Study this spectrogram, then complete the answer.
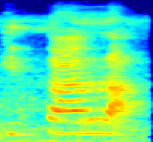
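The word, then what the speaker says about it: guitarra: आई टी ए आर पर आपको Spanish में आप बोलते हैं गिता गी क्योंकि जीयू आई है गी ता और डबल आर है तो वो र का साउंड करता है र तो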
